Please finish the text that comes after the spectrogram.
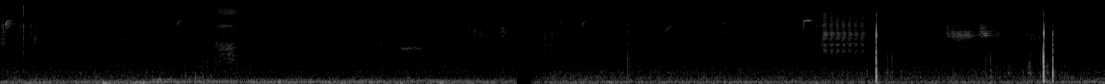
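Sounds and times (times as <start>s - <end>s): songbirds chirping: 0.0s - 11.0s
buzzy churring bird calls: 5.3s - 5.7s, 8.0s - 8.8s.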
